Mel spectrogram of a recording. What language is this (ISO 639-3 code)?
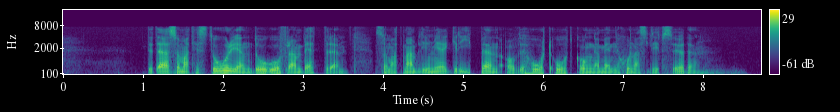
swe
